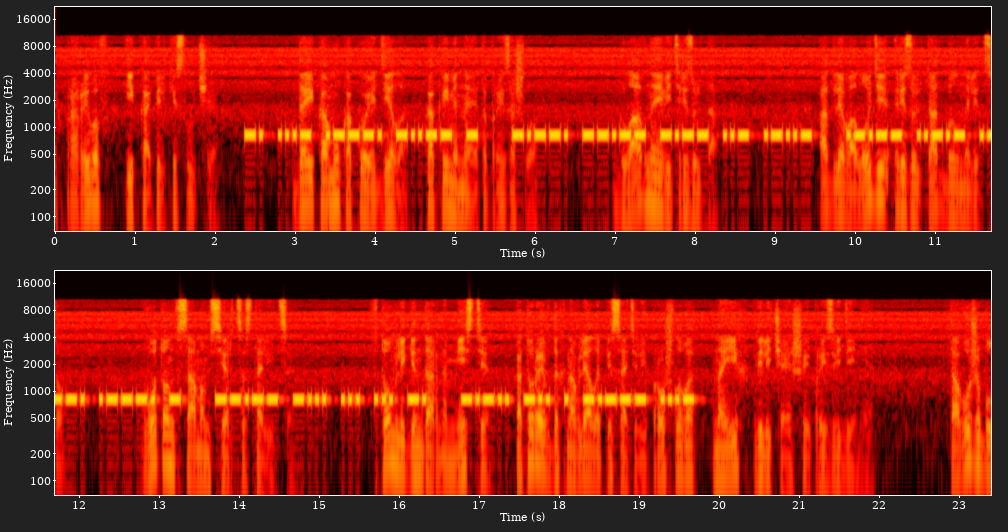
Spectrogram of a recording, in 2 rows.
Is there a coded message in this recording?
Yes: Morse code (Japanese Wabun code) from 2.3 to 19.7 s, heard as a keyed tone, machine-sent, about 26 wpm, spaced as for 23 wpm, 820 Hz, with room echo. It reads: タクセユム ルアケウヰ テミツセム アハララタ キホヘエク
